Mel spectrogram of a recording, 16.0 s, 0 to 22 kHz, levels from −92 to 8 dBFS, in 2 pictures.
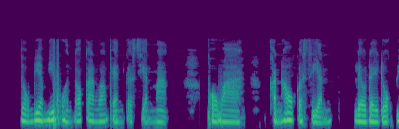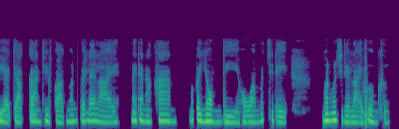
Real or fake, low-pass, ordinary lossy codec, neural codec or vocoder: real; 7.2 kHz; none; none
